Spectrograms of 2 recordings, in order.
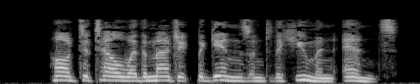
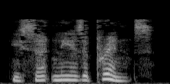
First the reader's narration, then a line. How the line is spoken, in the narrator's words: Agatha murmured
